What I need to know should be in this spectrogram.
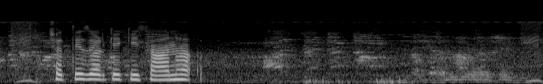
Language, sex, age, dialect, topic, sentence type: Chhattisgarhi, female, 18-24, Western/Budati/Khatahi, agriculture, statement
